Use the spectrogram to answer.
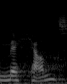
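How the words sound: The word is pronounced the German way.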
